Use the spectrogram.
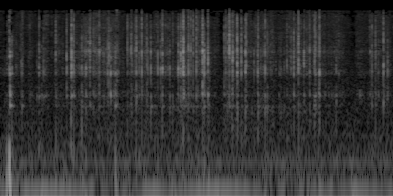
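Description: An empty, hollow, clear plastic water bottle is held upside down while fingertips and nails tap and scratch its ridged bottom. Rapid, light, crinkly taps and scratching strokes carry a bright edge and die away almost instantly. One sharper tap stands out near the start.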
